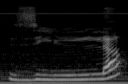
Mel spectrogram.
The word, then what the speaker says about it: зілля: Дві однакові літери вимовляй подовжено. Зілля, насіння, галуздя.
